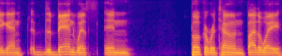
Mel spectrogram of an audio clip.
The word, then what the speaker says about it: Raton: The bandwidth in Boca Raton, by the way, pronounced Raton, not Raton.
